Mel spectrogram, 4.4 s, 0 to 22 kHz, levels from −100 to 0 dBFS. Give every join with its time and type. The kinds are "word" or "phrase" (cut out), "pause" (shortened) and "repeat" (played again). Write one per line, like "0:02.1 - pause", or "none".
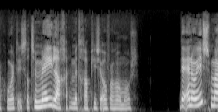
none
